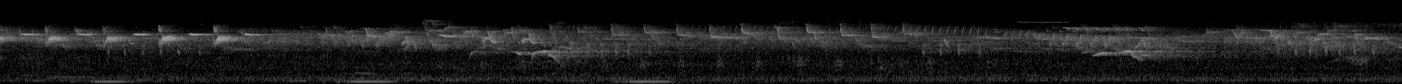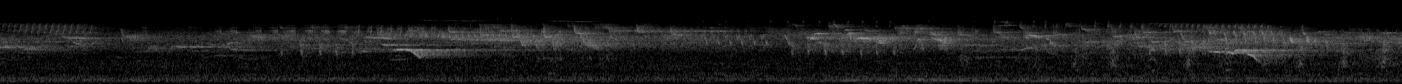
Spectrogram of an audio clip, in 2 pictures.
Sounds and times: birds 0.0 - 28.0

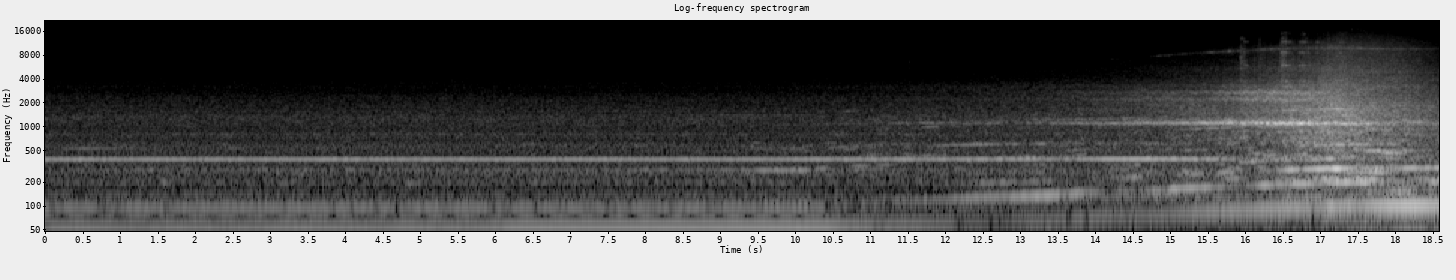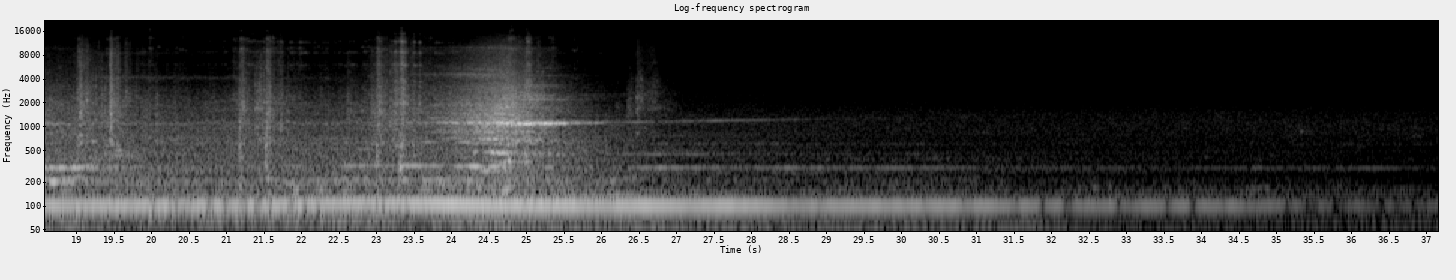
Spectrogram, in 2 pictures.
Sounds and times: train departure 8.6 - 30.1

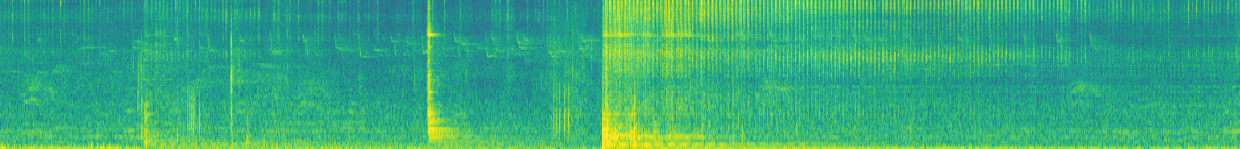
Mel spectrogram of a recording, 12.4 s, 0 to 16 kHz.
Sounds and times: metal bar 1.3 - 8.5

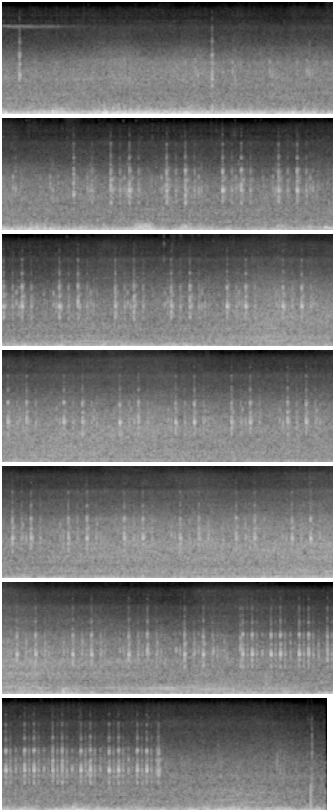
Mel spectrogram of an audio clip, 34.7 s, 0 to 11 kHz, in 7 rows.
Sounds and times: reggae traffic light 2.0 - 34.6

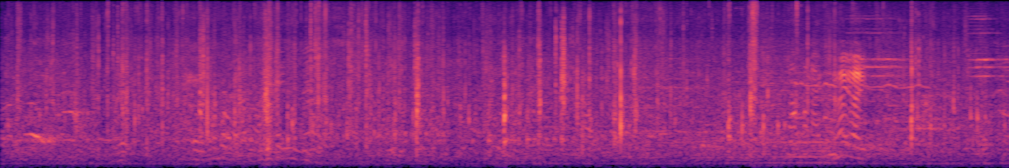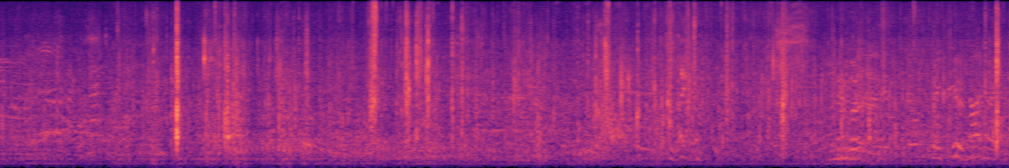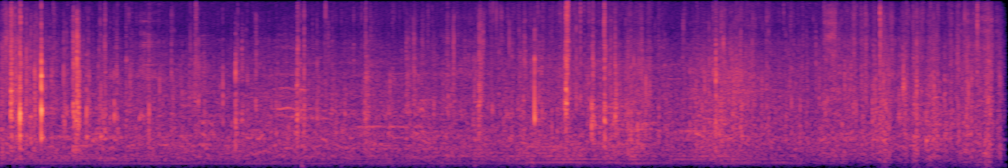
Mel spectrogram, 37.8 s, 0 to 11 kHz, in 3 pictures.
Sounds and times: feet of the runners 0.0 - 37.8
marathon runners crushing paper cups 0.0 - 37.8

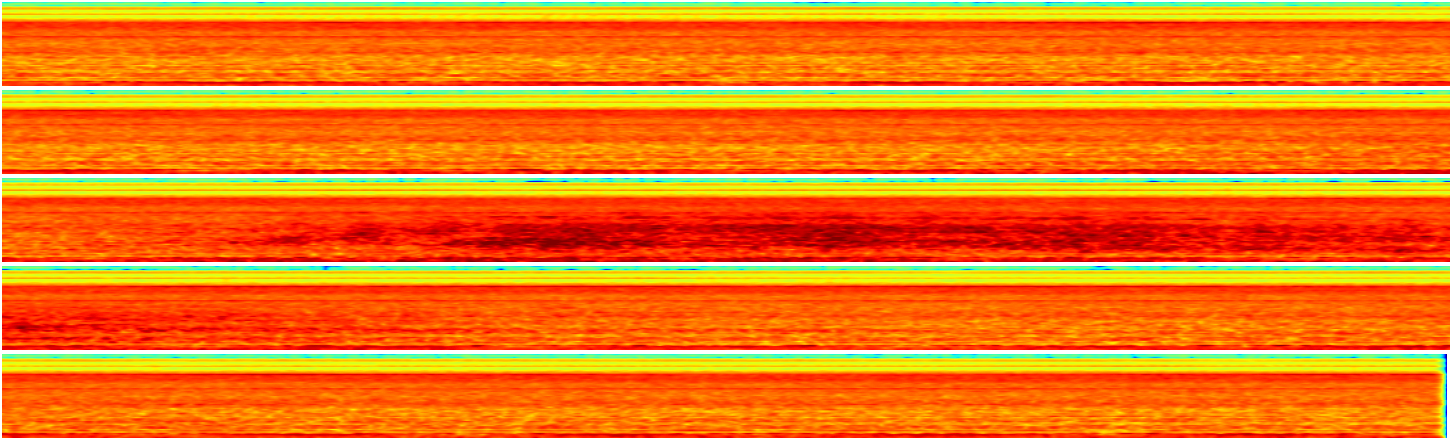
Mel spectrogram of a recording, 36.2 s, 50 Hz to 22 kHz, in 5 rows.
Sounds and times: photovoltaic power station hum 5.6 - 30.8

